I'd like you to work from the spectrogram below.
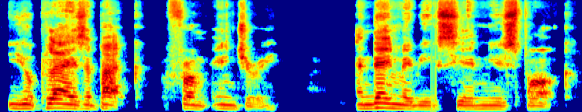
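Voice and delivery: ordinary talk, nothing marked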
